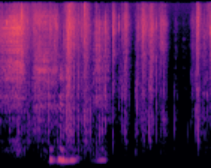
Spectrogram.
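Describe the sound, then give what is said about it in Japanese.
A plastic bag on a pastel gift box is torn open: short, faint bursts of crinkling and ripping plastic come in quick, uneven succession, with a soft voice murmuring briefly near the start. “とりあえず、袋を開けとくから開けるんだ、これ。ビリビリって言っていいのか、これは。”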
